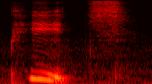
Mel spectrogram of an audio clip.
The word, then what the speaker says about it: peach: A peach. 두 개 이상 peaches. peaches. 자, 이 복숭아 발음을 발음겨 보시면 길게 하셔야 됩니다. 이것을 짧게 peach 하시면 되지 않습니다. 전혀 다른 뜻이 되기 때문에 길게 발음해 주십니다.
